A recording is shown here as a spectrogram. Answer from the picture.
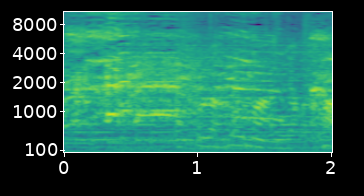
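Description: A game rooster crowing loudly, the crow starting abruptly and rising again near the end.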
